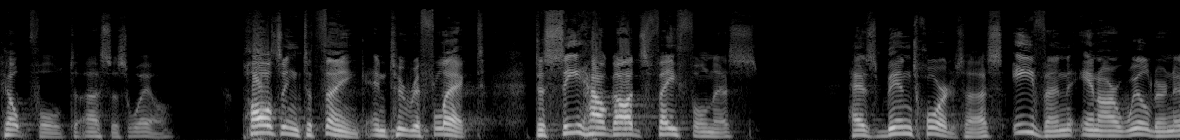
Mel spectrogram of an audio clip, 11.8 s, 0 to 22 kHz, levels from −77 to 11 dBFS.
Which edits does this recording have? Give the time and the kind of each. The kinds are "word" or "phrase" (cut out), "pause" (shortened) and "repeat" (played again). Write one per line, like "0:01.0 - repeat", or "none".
none

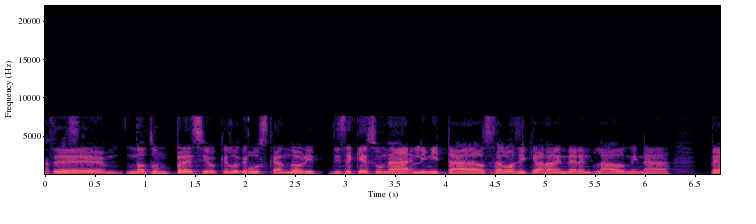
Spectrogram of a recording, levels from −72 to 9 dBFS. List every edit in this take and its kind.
0:01.0 - word
0:02.0 - word
0:02.8 - word
0:03.7 - word
0:04.5 - word
0:05.5 - word

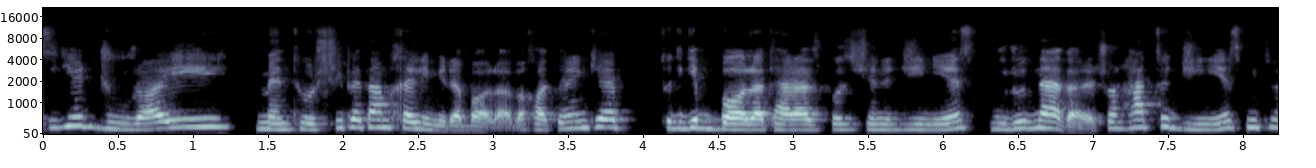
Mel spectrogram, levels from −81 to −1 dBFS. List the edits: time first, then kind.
0:01.3 - pause

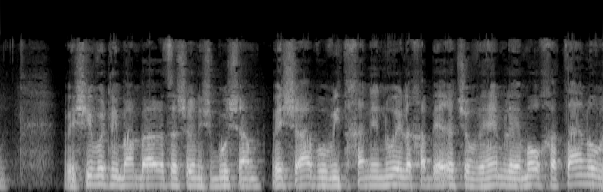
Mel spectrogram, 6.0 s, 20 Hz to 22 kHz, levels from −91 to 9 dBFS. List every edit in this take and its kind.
0:02.6 - pause

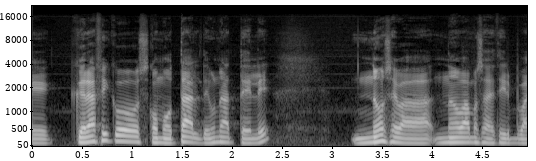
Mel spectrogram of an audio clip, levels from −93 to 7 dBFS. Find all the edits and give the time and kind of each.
0:01.1 - word

